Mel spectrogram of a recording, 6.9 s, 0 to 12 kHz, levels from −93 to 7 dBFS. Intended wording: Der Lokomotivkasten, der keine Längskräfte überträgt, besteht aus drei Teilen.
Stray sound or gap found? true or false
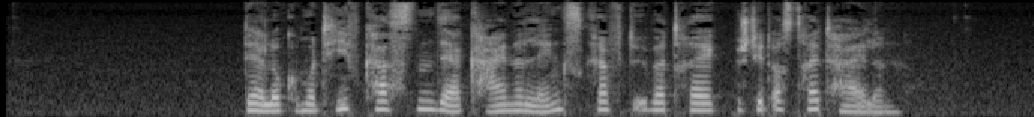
false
